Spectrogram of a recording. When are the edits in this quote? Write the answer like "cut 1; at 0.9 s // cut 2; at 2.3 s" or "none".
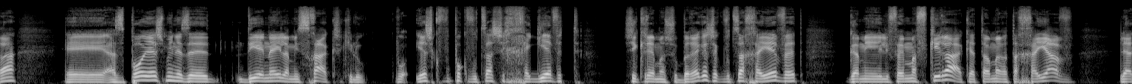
none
